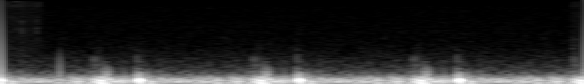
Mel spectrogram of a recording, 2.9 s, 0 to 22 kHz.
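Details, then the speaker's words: Heartbeat of an early embryo in the womb, its primitive two-tube heart beating by about 3 weeks of development: regular, soft, muffled double thumps at about 75 per minute. "Bunlar aşamalı biçimde bacak kol karaciğer ve kalp şeklini alacaktır 3 hafta gibi kısa bir sürede minicik bir kalbin atışları ve kan dolaşımı"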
